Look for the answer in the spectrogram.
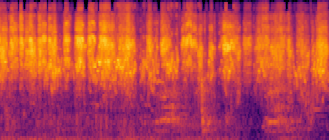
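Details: Many budgerigars in a colony chattering together, harsh scratchy chirps blending into a rasping high-pitched wash, dipping briefly near the end before picking up again.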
